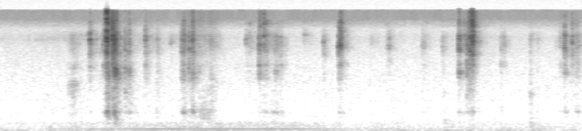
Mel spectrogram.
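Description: Paintbrushes rattle and clatter in a cup.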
